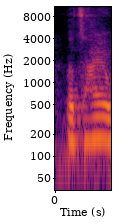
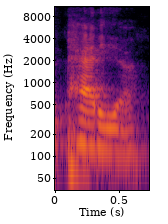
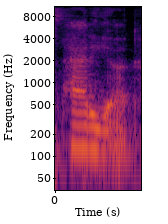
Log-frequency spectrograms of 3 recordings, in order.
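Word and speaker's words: Pattaya: best for me so butaya was so much it was so much it was it's actually Patia you don't say the eye part it's Patia is how they pronounce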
